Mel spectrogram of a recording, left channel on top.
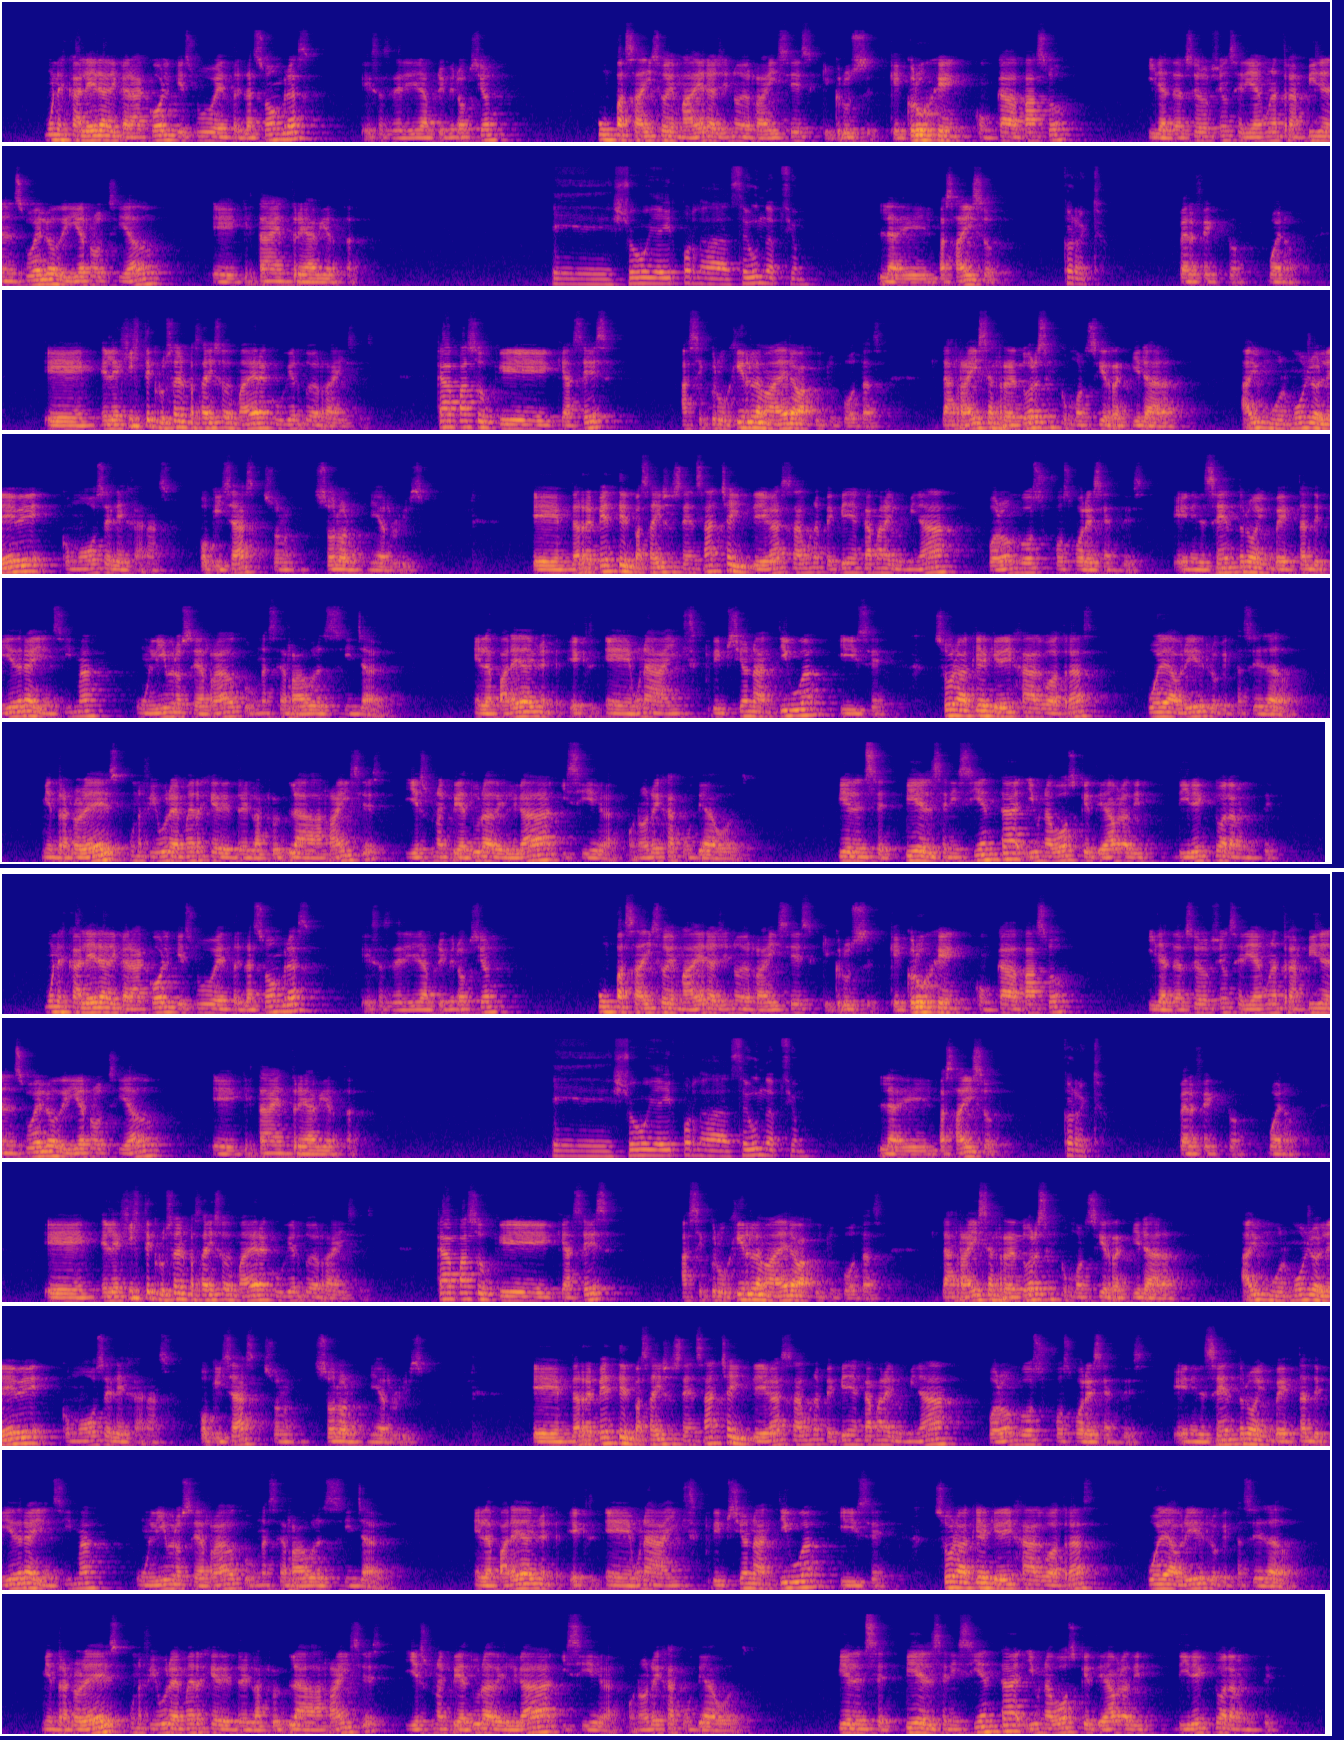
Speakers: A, on the left; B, on the right.
A: Una escalera de caracol que sube entre las sombras, esa sería la primera opción. Un pasadizo de madera lleno de raíces que, cruz- que crujen con cada paso. Y la tercera opción sería una trampilla en el suelo de hierro oxidado eh, que está entreabierta,
B: eh, yo voy a ir por la segunda opción.
A: la del pasadizo.
B: Correcto.
A: Perfecto. Bueno, em, elegiste cruzar el pasadizo de madera cubierto de raíces. Cada paso que, que haces hace crujir la madera bajo tus botas. Las raíces retuercen como si respiraran. Hay un murmullo leve como voces lejanas, o quizás son los- solo los nervios. Em, de repente el pasadizo se ensancha y llegas a una pequeña cámara iluminada por hongos fosforescentes. En el centro hay un pedestal de piedra y encima un libro cerrado con una cerradura sin llave. En la pared hay una, ex- eh, una inscripción antigua y dice, solo aquel que deja algo atrás puede abrir lo que está sellado. Mientras lo lees, una figura emerge de entre las, ra- las raíces y es una criatura delgada y ciega, con orejas puntiagudas, piel, ence- piel cenicienta y una voz que te habla dir- directo a la mente.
